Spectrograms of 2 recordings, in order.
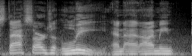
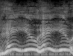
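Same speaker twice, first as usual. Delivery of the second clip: put-on drill sergeant yelling, higher; 14 semitones higher than usual. Retelling a sergeant walking among recruits: imitating a sergeant yelling. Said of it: "He's yelling".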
